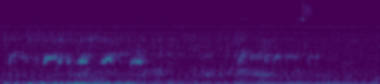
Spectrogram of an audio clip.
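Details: Local wild zebra dove cooing in the Salendro rhythm style: two bursts of quick, soft, staccato notes, the first longer, then a slower trailing phrase, over a steady deep low-frequency rumble.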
